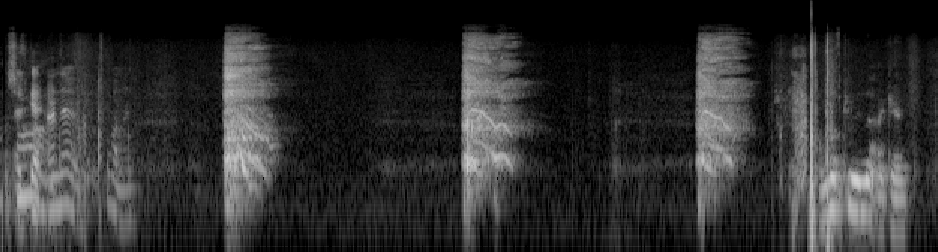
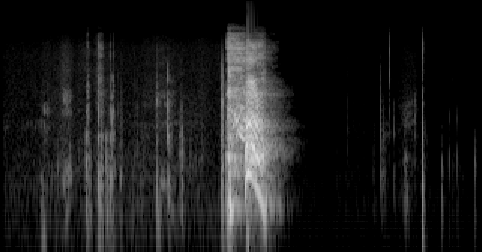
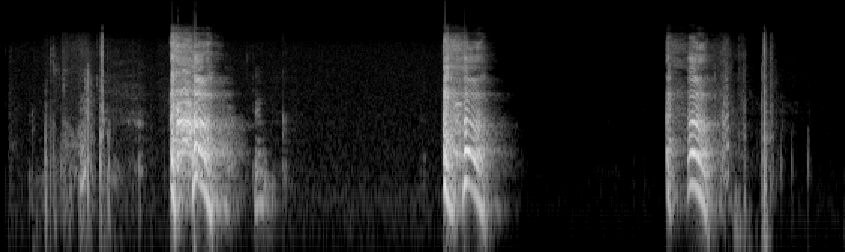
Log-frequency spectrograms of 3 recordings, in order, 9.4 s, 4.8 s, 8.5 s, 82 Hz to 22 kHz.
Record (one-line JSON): {"exhalation_length": "9.4 s", "exhalation_amplitude": 29179, "exhalation_signal_mean_std_ratio": 0.39, "cough_length": "4.8 s", "cough_amplitude": 29203, "cough_signal_mean_std_ratio": 0.21, "three_cough_length": "8.5 s", "three_cough_amplitude": 29203, "three_cough_signal_mean_std_ratio": 0.28, "survey_phase": "beta (2021-08-13 to 2022-03-07)", "age": "65+", "gender": "Male", "wearing_mask": "No", "symptom_none": true, "smoker_status": "Never smoked", "respiratory_condition_asthma": false, "respiratory_condition_other": true, "recruitment_source": "REACT", "submission_delay": "2 days", "covid_test_result": "Negative", "covid_test_method": "RT-qPCR", "influenza_a_test_result": "Negative", "influenza_b_test_result": "Negative"}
